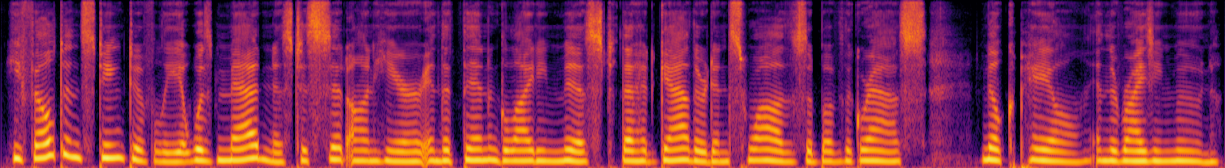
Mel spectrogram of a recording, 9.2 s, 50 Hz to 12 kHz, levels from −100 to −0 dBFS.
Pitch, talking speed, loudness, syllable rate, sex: 205 Hz, 190 wpm, -16 LUFS, 4.9 syllables/s, female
